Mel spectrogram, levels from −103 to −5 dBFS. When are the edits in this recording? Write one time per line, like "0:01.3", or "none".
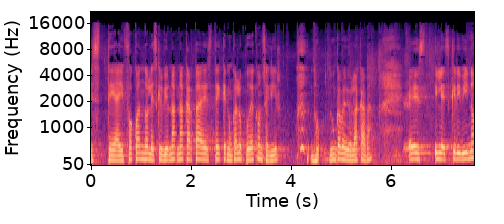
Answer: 0:01.7
0:03.9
